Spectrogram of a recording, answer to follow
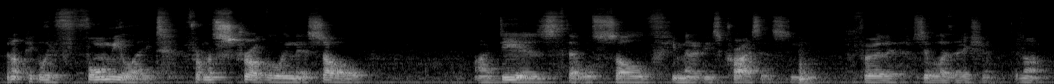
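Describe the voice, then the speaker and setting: A middle-aged man with a low voice rambles through a sardonic, foul-mouthed rant. He drags some words out and punches others. He sounds distant from the microphone, with roomy echo around him. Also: level tone, a little slow. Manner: sardonic, profane. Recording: distant mic, roomy echo, faint noise.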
